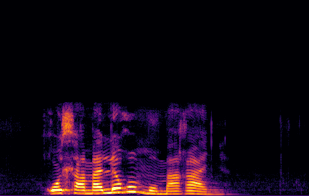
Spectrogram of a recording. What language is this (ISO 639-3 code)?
nso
